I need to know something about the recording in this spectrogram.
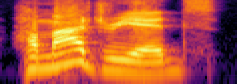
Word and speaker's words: Hamadryads: Oh, God, I get to mispronounce Greek stuff now. Mike, in Greek mythology, Hamadryad's spirit guarded what?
